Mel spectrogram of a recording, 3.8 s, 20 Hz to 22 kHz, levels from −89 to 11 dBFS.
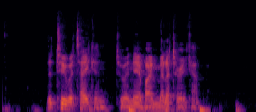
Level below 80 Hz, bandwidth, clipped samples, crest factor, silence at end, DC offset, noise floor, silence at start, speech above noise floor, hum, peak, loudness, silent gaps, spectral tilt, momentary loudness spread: -54 dBFS; 15 kHz; under 0.1%; 20 dB; 0.25 s; under 0.1%; -67 dBFS; 0.05 s; 31 dB; none; -18 dBFS; -37 LUFS; none; -5 dB/octave; 11 LU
